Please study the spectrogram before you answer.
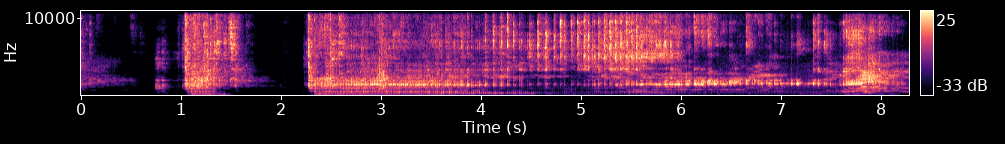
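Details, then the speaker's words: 48cc Power Horse tiller, used once then stored years, after no-start and fuel leak, new fuel and return lines, new spark plug, full choke: catches after a couple of pulls and runs steady and even, no misses. "And she sounds pretty good. This one's ready to go."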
